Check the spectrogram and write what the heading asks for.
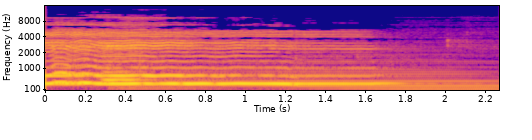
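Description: Unaccompanied female Quan họ folk singing: one long note held steady on a vowel, tapering off and fading out near the end.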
